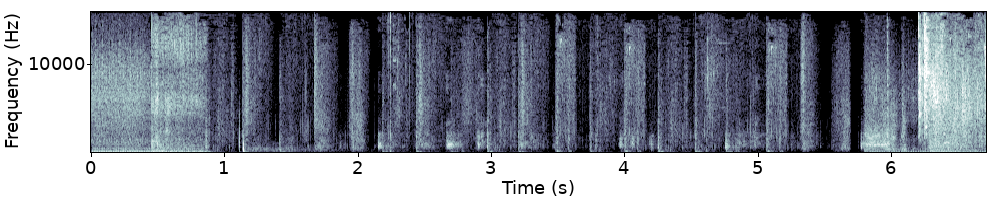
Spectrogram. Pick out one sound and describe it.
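Footsteps crunch quickly on sand.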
